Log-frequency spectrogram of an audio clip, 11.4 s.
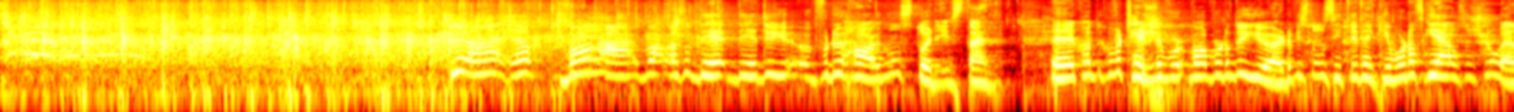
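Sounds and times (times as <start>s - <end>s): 
audience applause: 0.0s - 5.6s
speech: 3.4s - 11.3s.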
